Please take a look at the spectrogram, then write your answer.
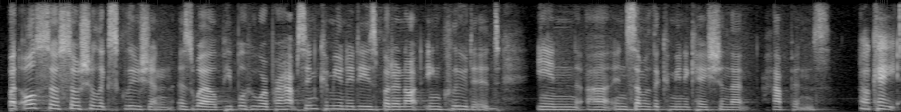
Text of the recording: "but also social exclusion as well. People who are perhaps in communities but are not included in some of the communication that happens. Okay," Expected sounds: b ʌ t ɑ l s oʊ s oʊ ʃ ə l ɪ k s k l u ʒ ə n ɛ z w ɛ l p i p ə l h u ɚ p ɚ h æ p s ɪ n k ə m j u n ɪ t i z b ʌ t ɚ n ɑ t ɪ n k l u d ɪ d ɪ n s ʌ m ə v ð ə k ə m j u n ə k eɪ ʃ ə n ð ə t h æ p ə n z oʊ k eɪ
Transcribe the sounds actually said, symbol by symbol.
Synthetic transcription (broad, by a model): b ʌ t ɑ l s oʊ s oʊ ʃ l ɪ k s k l u ʒ ə n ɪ z w ɛ l p i p l h u ɚ p ɚ h æ p s ɪ n k ə m j u n ɪ t i z b ʌ t ɚ n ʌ t ɪ n k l u d ɪ d ɪ n s ʌ m ə v ð ə k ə m j u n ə k eɪ ʃ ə n ð ə t h æ p ə n z oʊ k eɪ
